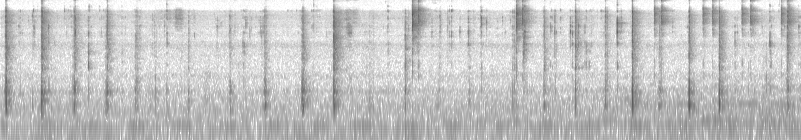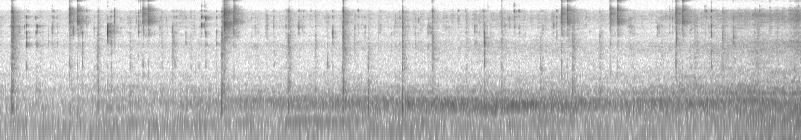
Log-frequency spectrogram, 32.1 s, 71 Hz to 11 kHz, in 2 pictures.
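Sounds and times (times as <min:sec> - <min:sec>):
chewing crunchy food: 0:00.0 - 0:32.0
low hum: 0:19.0 - 0:32.0.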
